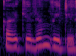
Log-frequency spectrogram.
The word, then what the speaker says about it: curriculum vitae: Okay, pronunciation will be curriculum vitae, CV.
